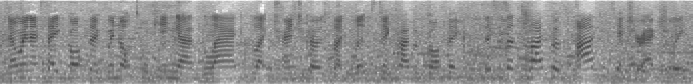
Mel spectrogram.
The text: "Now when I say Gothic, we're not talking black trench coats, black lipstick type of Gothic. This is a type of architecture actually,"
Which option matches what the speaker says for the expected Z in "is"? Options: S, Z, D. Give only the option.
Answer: Z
